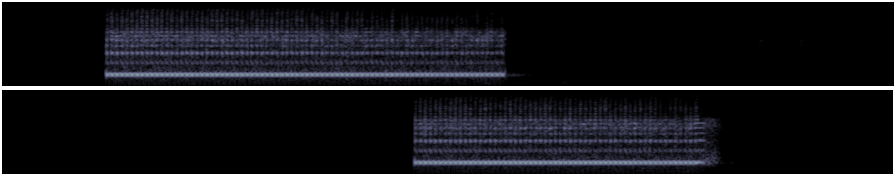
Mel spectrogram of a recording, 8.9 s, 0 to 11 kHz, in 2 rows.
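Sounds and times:
outgoing phone call electronic ring tones: 0.5s - 2.6s, 6.5s - 8.2s.

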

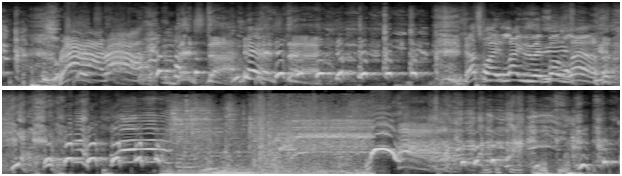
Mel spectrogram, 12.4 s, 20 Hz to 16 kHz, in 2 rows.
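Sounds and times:
laughter: 0.0s - 12.3s
speech: 0.4s - 2.9s, 4.6s - 7.1s
two people screaming in a scream-off contest: 8.8s - 11.0s.

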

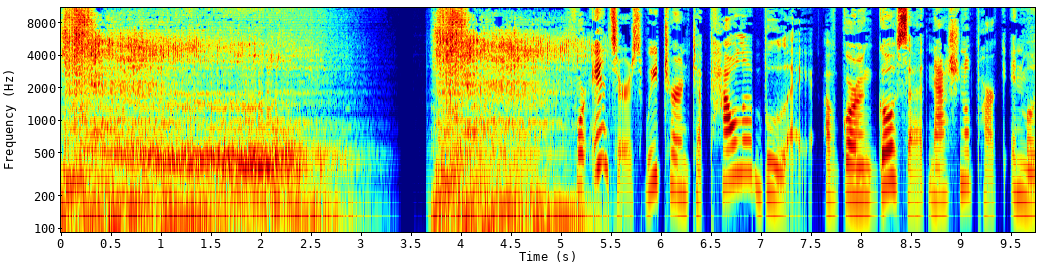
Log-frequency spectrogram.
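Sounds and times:
lion roaring: 0.0s - 5.3s
speech: 5.3s - 9.7s.

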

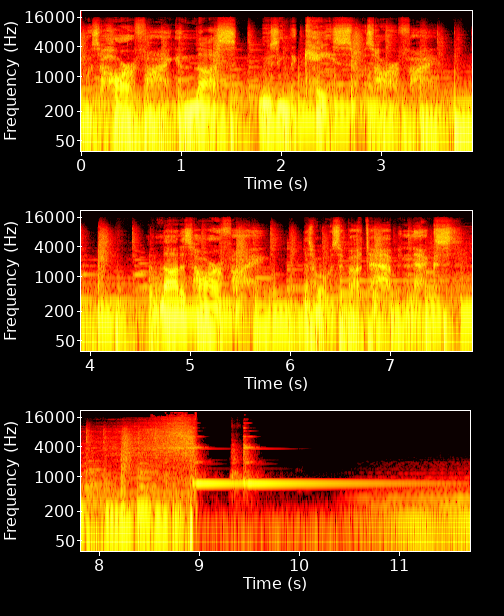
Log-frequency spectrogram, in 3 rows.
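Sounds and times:
busy music: 0.0s - 9.0s
speech: 0.1s - 3.7s, 4.6s - 8.0s
doorbell chiming: 8.9s - 11.3s.

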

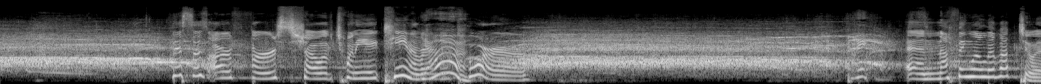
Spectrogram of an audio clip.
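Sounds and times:
live crowd screaming and cheering with shrieks and whoops: 0.0s - 2.6s, 5.0s - 9.1s
speech: 1.8s - 5.8s, 8.6s - 10.4s.

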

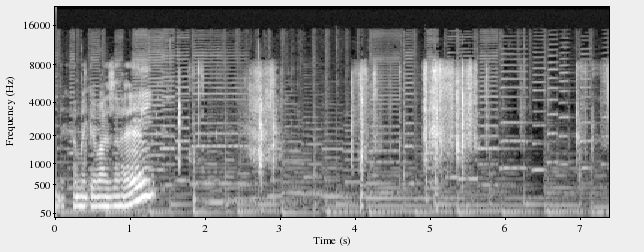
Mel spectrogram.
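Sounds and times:
speech: 0.0s - 1.5s
soft instrumental music: 0.0s - 7.3s
pages of a book of love poems being flipped: 1.6s - 3.1s, 3.9s - 6.2s, 6.9s - 7.3s.

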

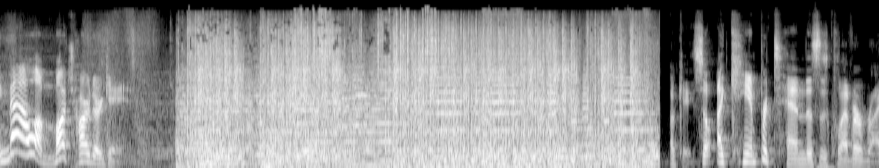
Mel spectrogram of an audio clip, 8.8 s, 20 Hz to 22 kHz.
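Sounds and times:
speech: 0.0s - 1.4s, 6.7s - 8.7s
machine gun fire in a film scene: 1.8s - 6.6s.

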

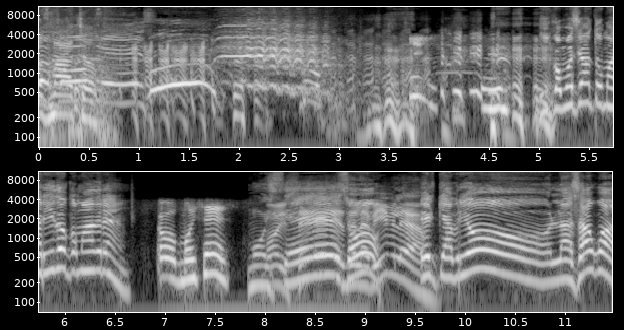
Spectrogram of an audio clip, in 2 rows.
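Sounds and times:
laughter: 0.0s - 5.4s
speech: 0.1s - 11.4s
horse neighing: 1.8s - 3.1s.

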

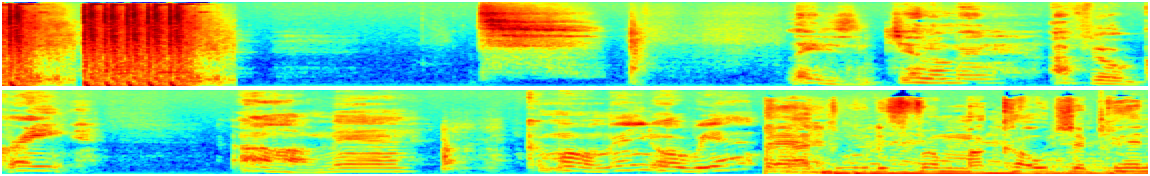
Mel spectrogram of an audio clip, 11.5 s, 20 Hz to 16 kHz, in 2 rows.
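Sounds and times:
gunshots: 0.0s - 1.2s
speech: 3.9s - 6.3s, 6.9s - 11.4s.

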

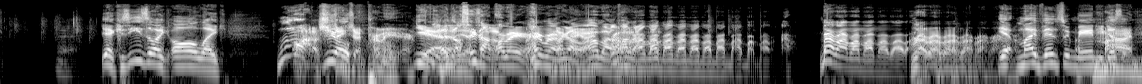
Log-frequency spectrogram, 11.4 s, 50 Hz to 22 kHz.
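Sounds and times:
speech: 0.6s - 11.4s
laughter: 4.2s - 11.4s
voice imitating a growl: 7.5s - 10.2s.

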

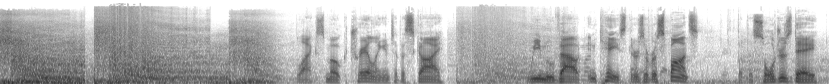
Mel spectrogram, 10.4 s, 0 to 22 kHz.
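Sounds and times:
truck-mounted rocket launcher firing rockets in an open field: 0.0s - 3.7s, 5.6s - 7.4s
speech: 3.8s - 6.0s, 6.6s - 10.3s.

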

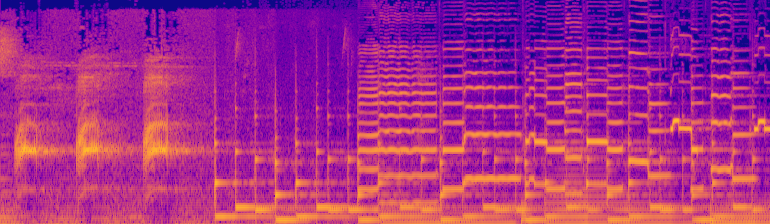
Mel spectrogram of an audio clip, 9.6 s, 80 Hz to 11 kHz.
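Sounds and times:
crow cawing: 0.1s - 2.6s
steady tonal music: 2.6s - 9.6s.

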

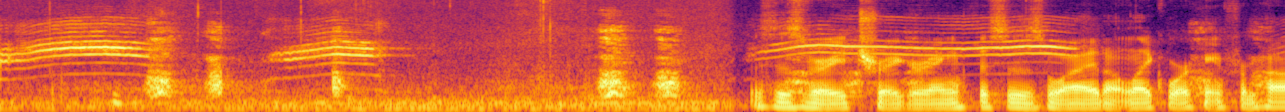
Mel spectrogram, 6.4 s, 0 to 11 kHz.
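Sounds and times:
cat meowing: 0.0s - 2.1s, 3.3s - 5.7s
speech: 3.8s - 6.4s.

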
